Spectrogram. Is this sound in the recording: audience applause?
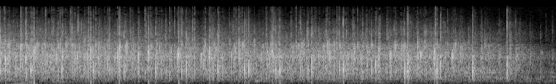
yes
